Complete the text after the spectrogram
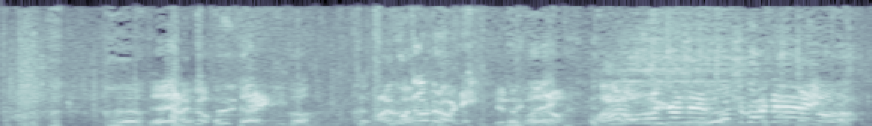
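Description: A man talks excitedly close by.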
